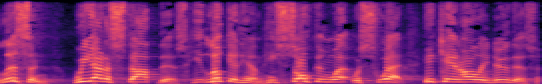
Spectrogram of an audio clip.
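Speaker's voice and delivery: worked-up students complaining. Acted. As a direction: cheerleaders begging the class to stop. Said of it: "they're complaining".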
